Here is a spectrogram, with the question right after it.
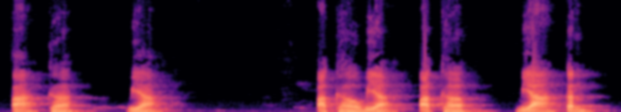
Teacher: vokal E. Ketika dia diikuti oleh vokal A, dia akan menjadi I atau ya. Pagawe ketemu A jadi pagawia pagawia paga wiaken.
